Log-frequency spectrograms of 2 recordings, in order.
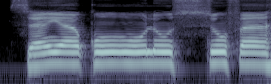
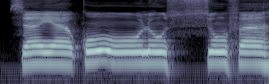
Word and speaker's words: سيقول السفهاء: سيقول السفهاء. Here I didn't pronounce the hamza fully, and it didn't really sound right either. So how should we pronounce it then? سيقول السفهاء.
